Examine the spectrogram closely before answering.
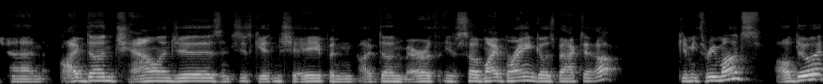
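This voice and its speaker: A man's fairly high-pitched, fairly slow delivery with ordinary pitch variation, a normal speaking voice. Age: 60s. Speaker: coaching student. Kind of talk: casual group discussion. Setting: video call.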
